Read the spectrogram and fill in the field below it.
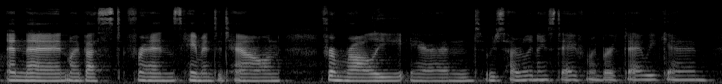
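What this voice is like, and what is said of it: Hoarse, partly lost voice. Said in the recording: “the tipping point was for me losing my voice”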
